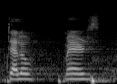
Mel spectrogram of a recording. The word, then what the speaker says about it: telomeres: We hear a lot about gene therapies, telomeres, telomeres, that's how you say it.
